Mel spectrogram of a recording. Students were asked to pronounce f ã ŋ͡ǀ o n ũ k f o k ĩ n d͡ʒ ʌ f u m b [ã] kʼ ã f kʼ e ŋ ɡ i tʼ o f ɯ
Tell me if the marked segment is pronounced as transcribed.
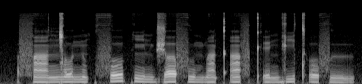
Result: yes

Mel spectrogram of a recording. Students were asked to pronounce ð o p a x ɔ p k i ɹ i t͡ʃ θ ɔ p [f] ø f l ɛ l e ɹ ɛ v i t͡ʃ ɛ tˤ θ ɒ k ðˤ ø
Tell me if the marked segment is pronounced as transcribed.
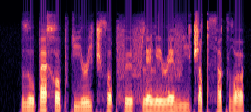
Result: yes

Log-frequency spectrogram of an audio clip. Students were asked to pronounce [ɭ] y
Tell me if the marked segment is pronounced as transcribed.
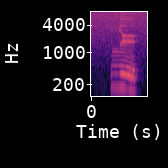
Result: no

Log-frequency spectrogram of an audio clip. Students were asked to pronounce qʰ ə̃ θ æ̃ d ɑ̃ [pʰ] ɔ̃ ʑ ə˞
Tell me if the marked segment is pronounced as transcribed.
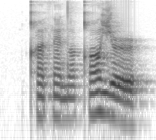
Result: no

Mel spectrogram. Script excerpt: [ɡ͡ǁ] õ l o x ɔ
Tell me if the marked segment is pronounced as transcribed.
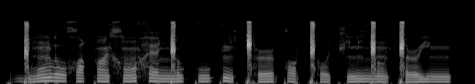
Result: yes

